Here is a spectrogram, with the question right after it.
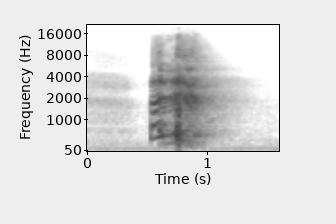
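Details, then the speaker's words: Single loud, explosive sneeze from a person with an itchy, irritated nose who says the allergies are real: a faint indrawn breath, then a sharp onset and a fading hiss. "I have to sneeze. My nose is very itchy and irritated. I don't know why."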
